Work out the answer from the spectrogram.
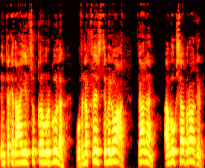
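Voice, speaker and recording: A man's voice: very high voice, a bit bright. A man voicing a boastful middle-aged village man with an Egyptian accent, who teases and swaggers. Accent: Egyptian Arabic. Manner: rapid, swaggering, teasing.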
